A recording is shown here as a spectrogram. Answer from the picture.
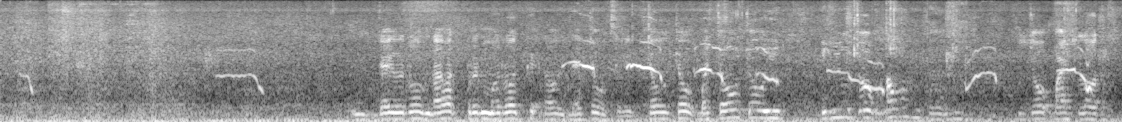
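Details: Newborn puppies in Cambodia, filmed on a phone, give thin high squealing whimpers that arch up and fall, several in quick succession, while a woman talks in Khmer throughout over a low rumbling background.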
